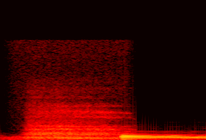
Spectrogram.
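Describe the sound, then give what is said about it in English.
One deep breath is drawn in slowly as a soft, airy rush lasting about a second, followed by a steady tonal sound that holds to the end. “Let's do it again. In with your breath, filling yourself up, and then letting it go.”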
